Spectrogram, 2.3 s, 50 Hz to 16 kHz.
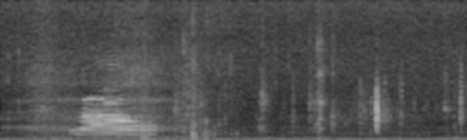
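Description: A single short cat meow in the Minecraft 1.19 game, fairly clear and close, followed by quiet ambient game sounds.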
